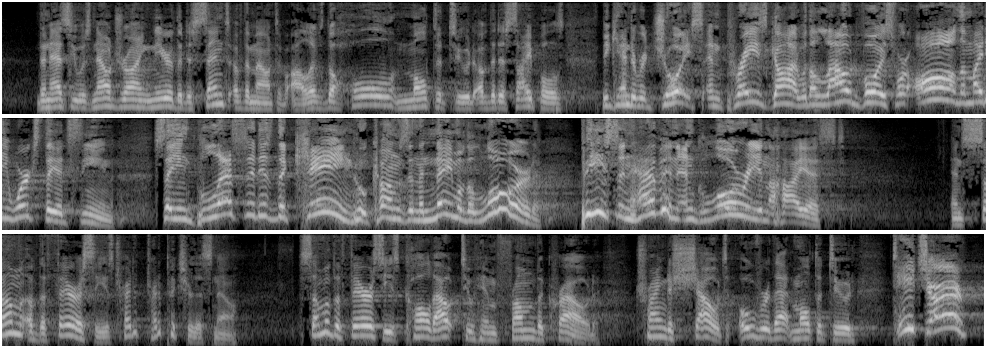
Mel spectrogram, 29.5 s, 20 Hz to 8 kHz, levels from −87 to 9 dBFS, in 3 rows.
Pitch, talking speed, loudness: 205 Hz, 180 wpm, -18 LUFS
